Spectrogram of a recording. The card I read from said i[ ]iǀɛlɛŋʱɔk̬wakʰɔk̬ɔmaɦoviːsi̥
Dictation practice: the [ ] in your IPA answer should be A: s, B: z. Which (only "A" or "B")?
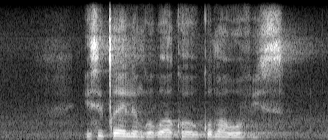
A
